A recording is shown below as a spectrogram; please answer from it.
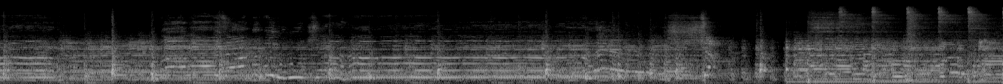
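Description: Live blues-rock on an amplified Stratocaster-style electric guitar: sustained, bent notes with vibrato over the band. About two seconds before the end the sound briefly drops away, then the band comes back in with a heavier bass and a run of quick drum and cymbal hits.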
